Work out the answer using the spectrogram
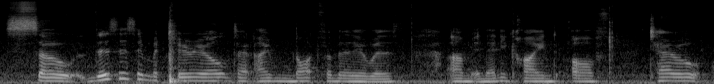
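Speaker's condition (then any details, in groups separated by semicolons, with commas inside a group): No condition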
